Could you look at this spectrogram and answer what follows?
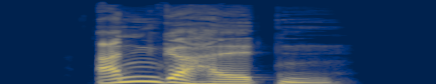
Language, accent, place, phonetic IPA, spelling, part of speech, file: German, Germany, Berlin, [ˈanɡəˌhaltn̩], angehalten, verb, De-angehalten.ogg
- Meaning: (verb) past participle of anhalten; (adjective) stopped, halted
